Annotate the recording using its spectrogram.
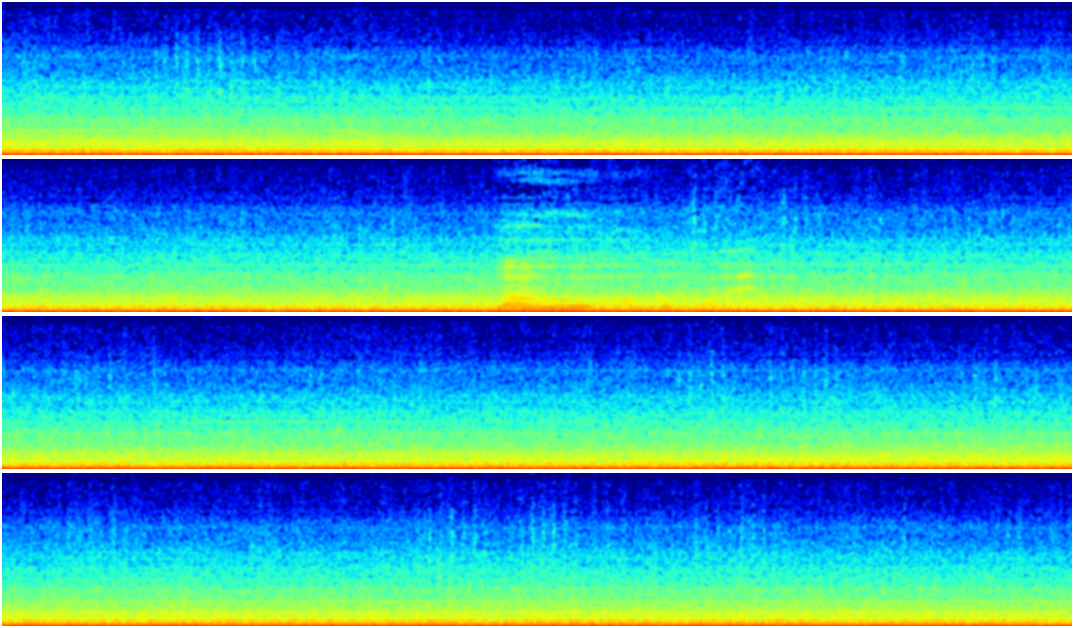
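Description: Steady low drone of engine and road noise inside a truck cab cruising on the highway, with a brief falling tone about twelve seconds in.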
